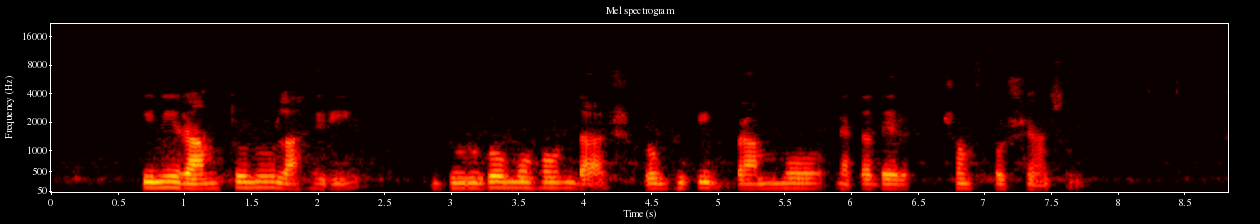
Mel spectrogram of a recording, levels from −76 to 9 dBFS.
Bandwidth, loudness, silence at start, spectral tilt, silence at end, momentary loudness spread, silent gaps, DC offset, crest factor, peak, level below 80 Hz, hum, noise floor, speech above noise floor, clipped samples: 7 kHz; -27 LUFS; 0.7 s; -9 dB/octave; 1.1 s; 14 LU; none; under 0.1%; 24 dB; -4 dBFS; -74 dBFS; none; -69 dBFS; 43 dB; under 0.1%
